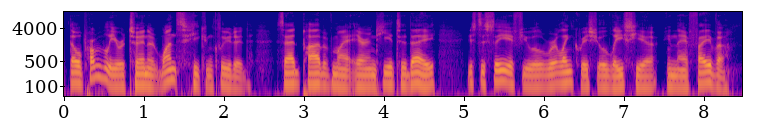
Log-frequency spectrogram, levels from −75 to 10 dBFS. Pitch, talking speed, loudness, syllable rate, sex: 115 Hz, 205 wpm, -19 LUFS, 5.5 syllables/s, male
